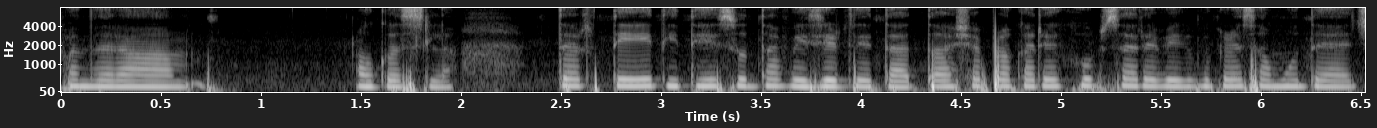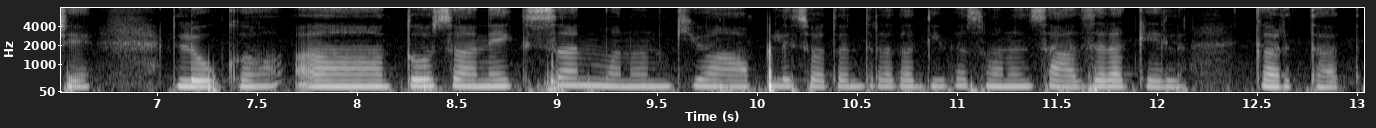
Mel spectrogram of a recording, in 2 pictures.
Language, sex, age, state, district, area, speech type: Marathi, female, 18-30, Maharashtra, Yavatmal, urban, spontaneous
